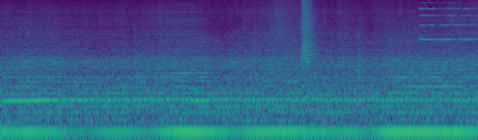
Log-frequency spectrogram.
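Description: Elevator running between floors: a steady low hum from the drive, with a short hiss about four and a half seconds in and thin high electronic tones joining near the end.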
